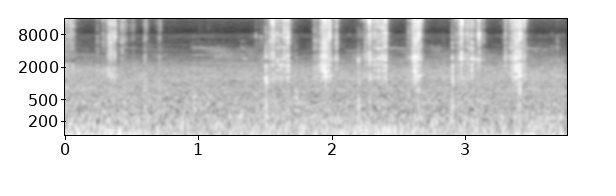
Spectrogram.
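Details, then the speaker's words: Used dual sport dirt bike inspection: sharp dry crackles in quick bursts as the clutch lever is pulled, over a quiet low rumble; the clutch cable inner wire is splitting and going bad. "Check your cables. You can hear that noise when I pull that in."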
